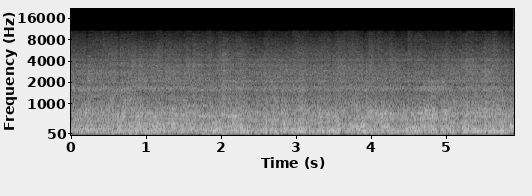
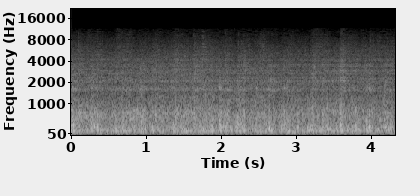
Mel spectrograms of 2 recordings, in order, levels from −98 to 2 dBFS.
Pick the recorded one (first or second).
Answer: second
